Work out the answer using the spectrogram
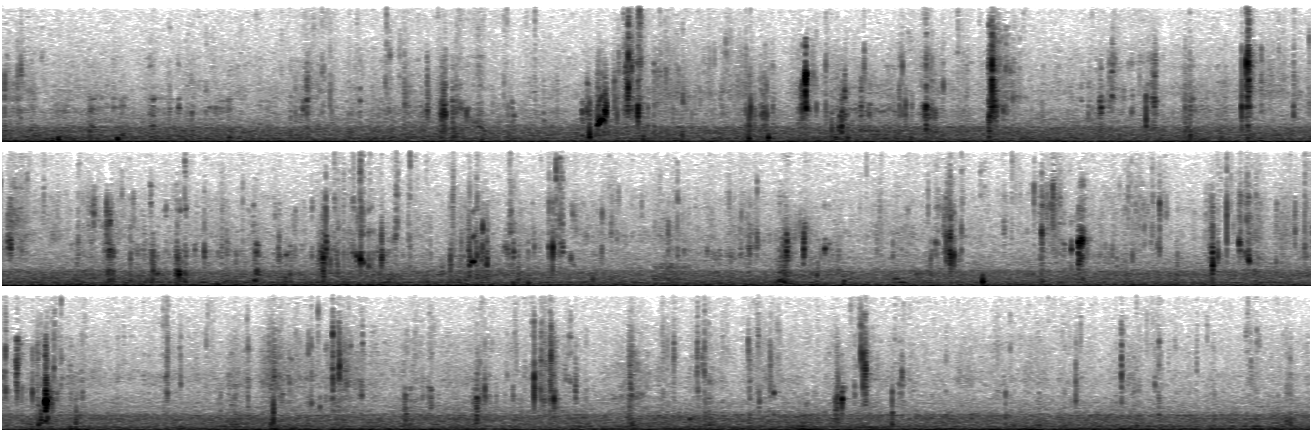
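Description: Close-miked chewing and lip smacking: wet mouth sounds with many sharp clicks, over a steady low rumble.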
